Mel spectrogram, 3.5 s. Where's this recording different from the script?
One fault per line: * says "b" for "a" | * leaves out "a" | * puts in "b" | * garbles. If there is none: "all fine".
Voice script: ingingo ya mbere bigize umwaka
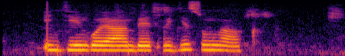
all fine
